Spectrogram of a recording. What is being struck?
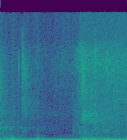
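Nothing is struck.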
